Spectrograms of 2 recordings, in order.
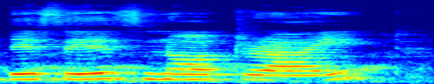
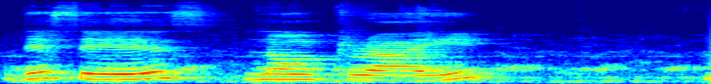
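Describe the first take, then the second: First: Said in the usual way. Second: This is not right, drawn out slowly word by word; slow it right down for learners; slow repeat. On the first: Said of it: "teacher repeats the sentence". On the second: Shown as a demonstration. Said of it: "teacher repeats the sentence slowly". (धीरे-धीरे दोहराना)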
